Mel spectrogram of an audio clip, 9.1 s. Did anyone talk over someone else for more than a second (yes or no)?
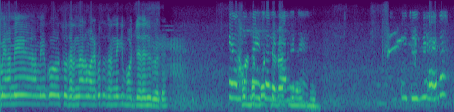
yes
